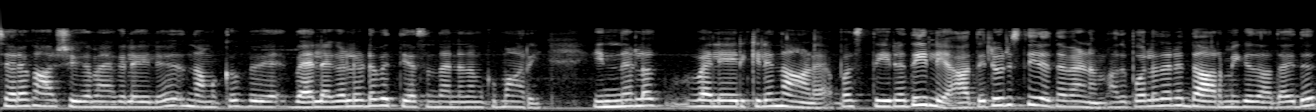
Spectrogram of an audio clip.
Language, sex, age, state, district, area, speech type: Malayalam, female, 30-45, Kerala, Thrissur, urban, spontaneous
